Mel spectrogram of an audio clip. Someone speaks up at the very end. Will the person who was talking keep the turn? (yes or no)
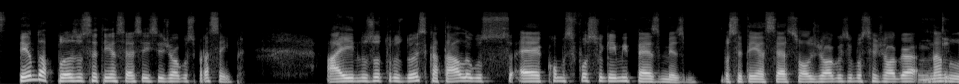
no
